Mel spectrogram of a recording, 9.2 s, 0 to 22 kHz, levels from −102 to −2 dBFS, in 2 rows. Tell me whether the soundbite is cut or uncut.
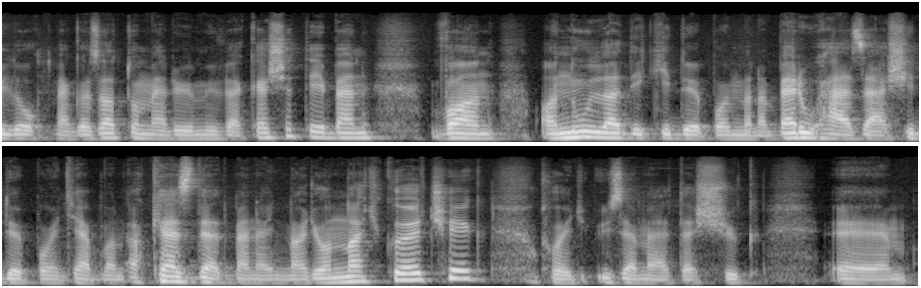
cut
